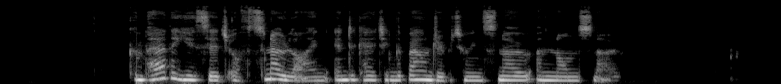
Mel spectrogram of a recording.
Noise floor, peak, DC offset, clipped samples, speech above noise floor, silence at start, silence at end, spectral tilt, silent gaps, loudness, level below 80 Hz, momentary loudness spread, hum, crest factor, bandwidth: -85 dBFS; -4 dBFS; under 0.1%; under 0.1%; 66 dB; 1.3 s; 1.65 s; -6 dB/octave; none; -20 LUFS; -56 dBFS; 10 LU; none; 18 dB; 14 kHz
